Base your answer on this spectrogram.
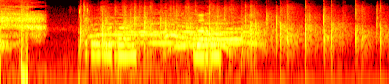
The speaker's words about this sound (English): Thank you for the clap.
